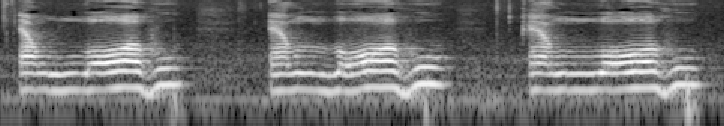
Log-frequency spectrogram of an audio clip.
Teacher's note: ہم نے ایل لو نہیں پڑھنا, پہلا لام باریک یا پہلا موٹا دوسرا باریک نہیں کرنا, دونوں موٹے پڑھنے, کیونکہ مشدد کے لیے ایک ہی قانون ہے.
